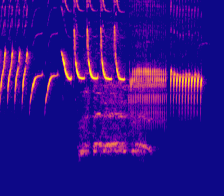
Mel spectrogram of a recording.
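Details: Canary singing to prompt other canaries: quick series of sharp downward-sweeping whistled notes, then a buzzy rolling passage and a fast high trill before fading out.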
